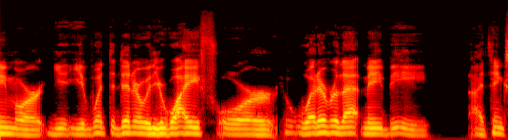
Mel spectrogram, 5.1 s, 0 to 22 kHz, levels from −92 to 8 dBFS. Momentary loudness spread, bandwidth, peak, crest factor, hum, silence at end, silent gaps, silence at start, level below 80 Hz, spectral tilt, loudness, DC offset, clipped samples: 11 LU; 13 kHz; -8 dBFS; 18 dB; none; 0 s; none; 0 s; -66 dBFS; -6.5 dB/octave; -26 LUFS; under 0.1%; under 0.1%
